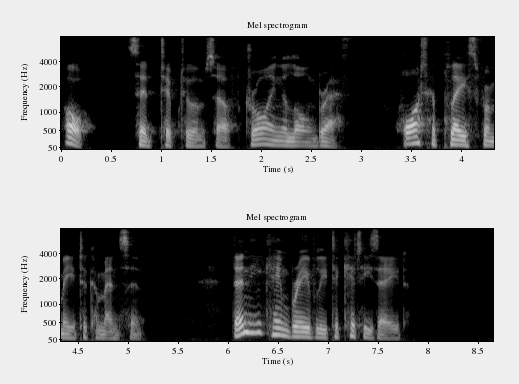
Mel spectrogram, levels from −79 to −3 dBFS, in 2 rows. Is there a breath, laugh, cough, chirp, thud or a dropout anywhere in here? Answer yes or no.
no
